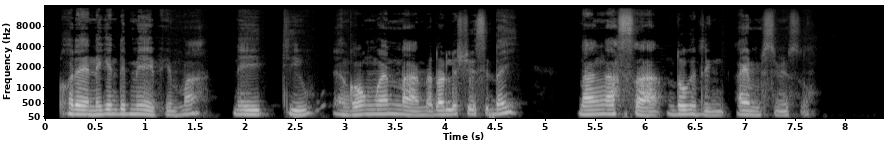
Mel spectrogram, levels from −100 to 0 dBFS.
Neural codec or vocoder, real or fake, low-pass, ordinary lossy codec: vocoder, 44.1 kHz, 128 mel bands every 512 samples, BigVGAN v2; fake; 14.4 kHz; none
